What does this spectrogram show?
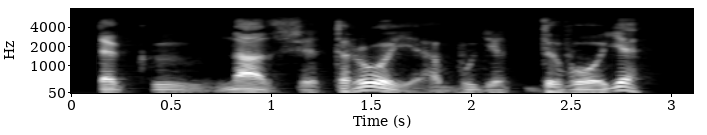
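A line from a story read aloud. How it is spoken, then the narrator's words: Whispered objection. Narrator (Russian): шепотом возразил Кевин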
